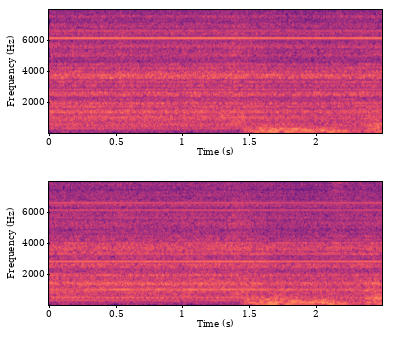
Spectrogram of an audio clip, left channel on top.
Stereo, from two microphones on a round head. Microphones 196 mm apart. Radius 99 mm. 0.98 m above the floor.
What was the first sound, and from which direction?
An engine running, 20° left (ahead or behind).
